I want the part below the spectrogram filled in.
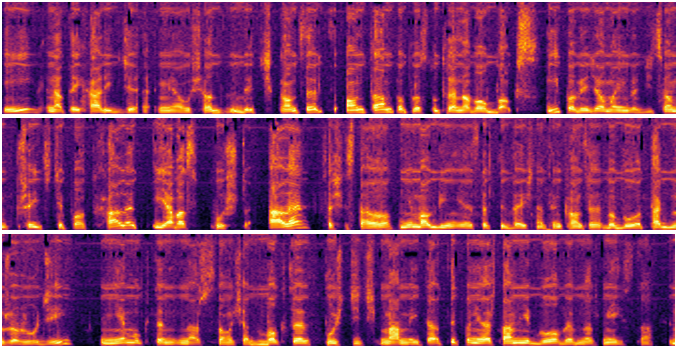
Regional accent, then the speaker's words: Rzeszów, Subcarpathian Voivodeship, Poland; Pochodzę z Rzeszowa, gdzie urodził się … czyli nasz legendarny blues rockowy muzyk.

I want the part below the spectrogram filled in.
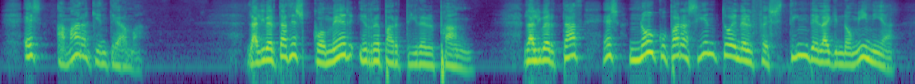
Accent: Granada, Andalusia, Spain; moved away; yo soy de Granada, aunque llevo aquí ya 50 años, pero yo nací en Granada.

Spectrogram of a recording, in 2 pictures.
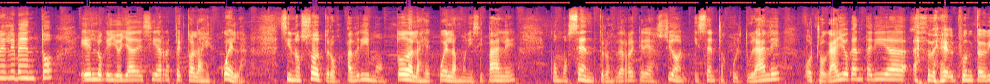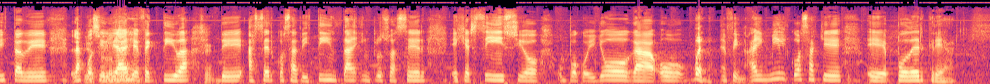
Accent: Puente Alto, Santiago Metropolitan, Chile; no hay que contar mucho que somos de Puente Alto

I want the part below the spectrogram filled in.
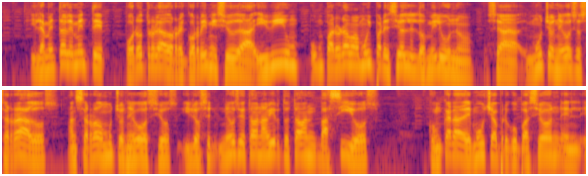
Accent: Nueve de Julio, Buenos Aires Province, Argentina; De 9 de julio, provincia de Buenos Aires.

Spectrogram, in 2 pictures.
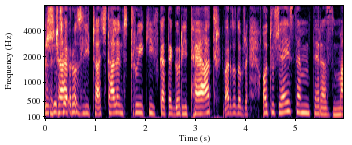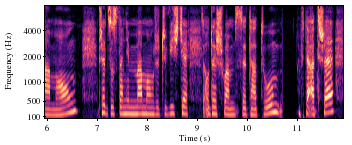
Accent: Silesian Voivodeship, Poland; Ja jestem Ślązaczką … podobnie jak wielu Ślązaków.

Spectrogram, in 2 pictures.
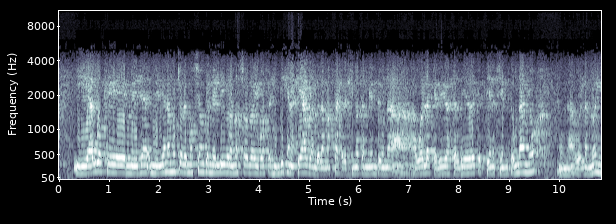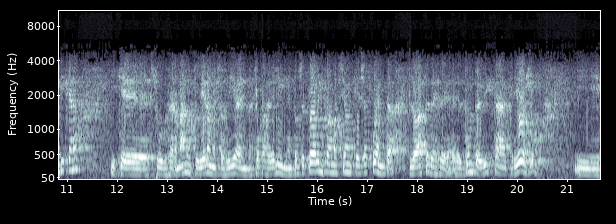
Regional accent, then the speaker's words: Napalpí, Chaco, Argentina; nosotros que nacimos y crecimos en Napalpí

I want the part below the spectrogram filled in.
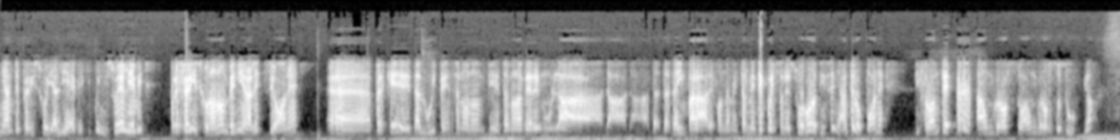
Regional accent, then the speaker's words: Turin, Piedmont, Italy; io sono di Torino

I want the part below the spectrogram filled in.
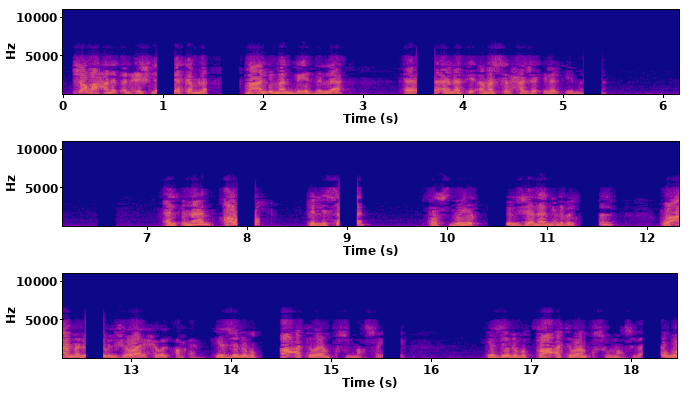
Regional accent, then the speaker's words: Egypt; وأسألك يا ربنا أن تجعل بلدنا مصر واحة للأمن والأمان

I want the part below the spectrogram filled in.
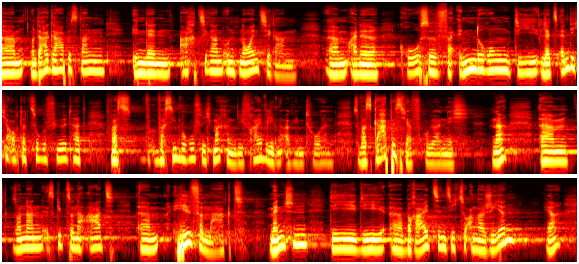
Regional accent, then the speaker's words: North Rhine-Westphalia, Germany; ich komme also auch aus Westfalen

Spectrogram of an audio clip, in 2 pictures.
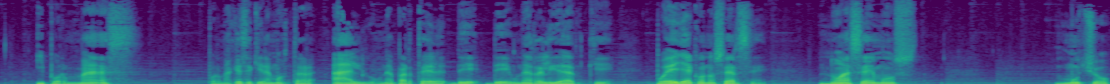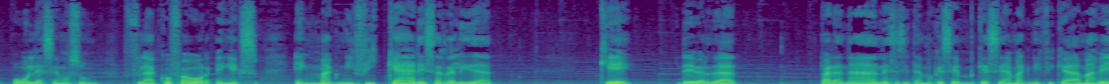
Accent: Venezuela; Somos los venezolanos los que tenemos que manejar ese amor

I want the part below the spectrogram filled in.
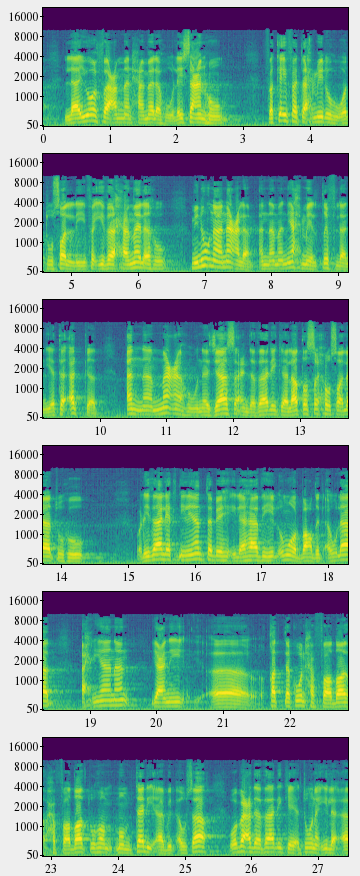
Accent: Damascus, Damascus Governorate, Syria; ما زال بعض المساجد عندنا في دمشق يوجد فيها طيور

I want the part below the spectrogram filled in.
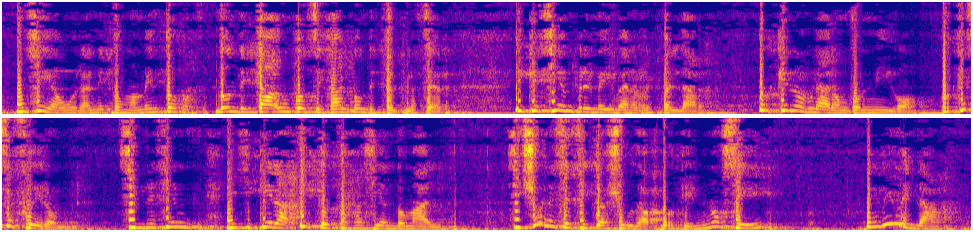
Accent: Merinos, Paysandú, Uruguay; estuvo trabajando vialidad en mi pueblo, en Merinos

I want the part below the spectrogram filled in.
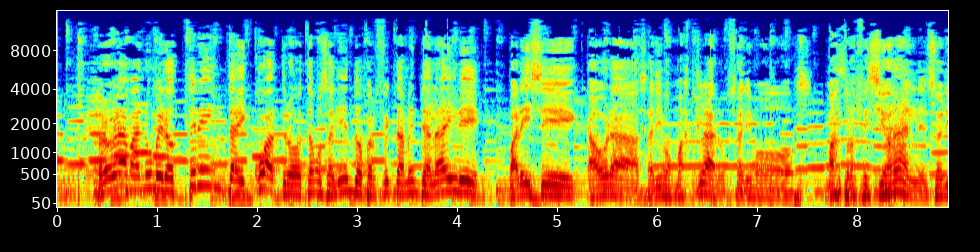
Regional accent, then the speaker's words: Uruguay; Y como nosotros somos uruguayos todos.

